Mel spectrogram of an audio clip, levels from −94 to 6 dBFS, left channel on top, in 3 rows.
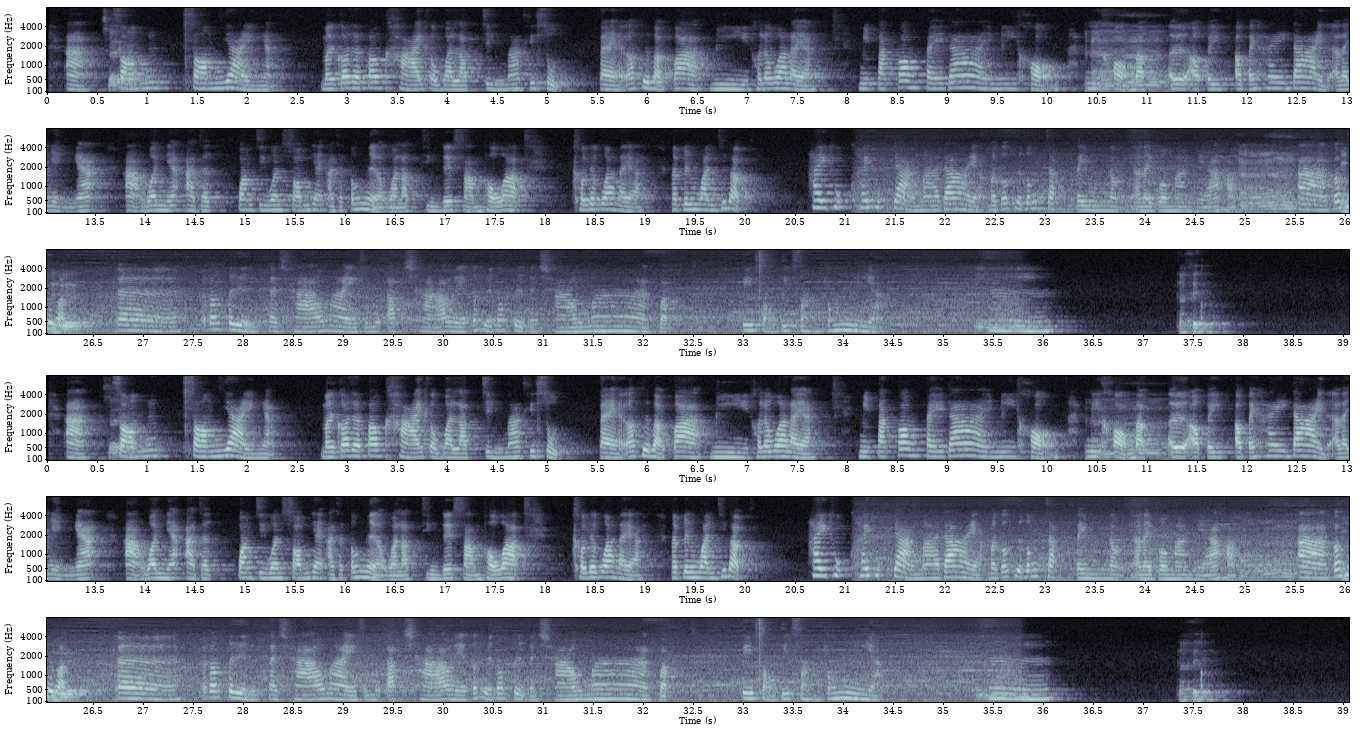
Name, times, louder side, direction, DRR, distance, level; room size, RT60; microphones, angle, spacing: voice 1, 0.7-2.3 2.7-5.1 5.5-7.7 8.1-18.0 18.3-19.0 19.3-20.0 20.6-24.9 25.5-26.2 26.7-32.3 32.6-32.7 33.0-34.4 35.4-36.1, right 3 dB, 25° right, 11 dB, 0.3 m, -22 dB
voice 2, 10.4-11.2 24.9-25.5 25.9-26.4 35.3-36.0 37.3-37.6, left 2 dB, 75° left, 2 dB, 0.9 m, -26 dB
sound 1, 21.1-35.8, right 2 dB, 90° right, 0.8 m, -33 dB
7.4 x 6.0 x 2.8 m, 0.76 s
head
